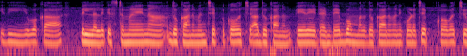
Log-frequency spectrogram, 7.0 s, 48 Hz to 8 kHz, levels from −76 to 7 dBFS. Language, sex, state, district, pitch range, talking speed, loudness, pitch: Telugu, female, Andhra Pradesh, Krishna, 170-180 Hz, 135 wpm, -16 LUFS, 170 Hz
